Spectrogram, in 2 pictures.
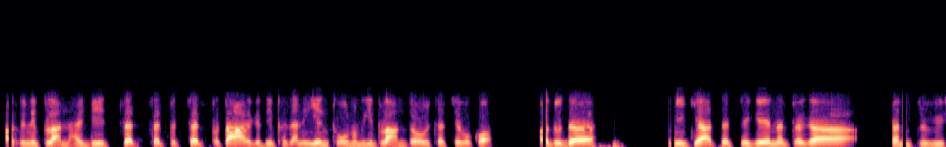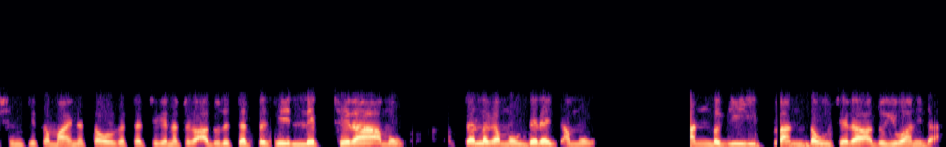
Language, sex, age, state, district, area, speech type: Manipuri, male, 30-45, Manipur, Ukhrul, urban, conversation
